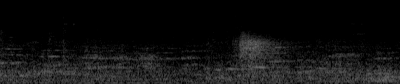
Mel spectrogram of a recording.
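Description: A cue tip strikes a ball with a sharp click.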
